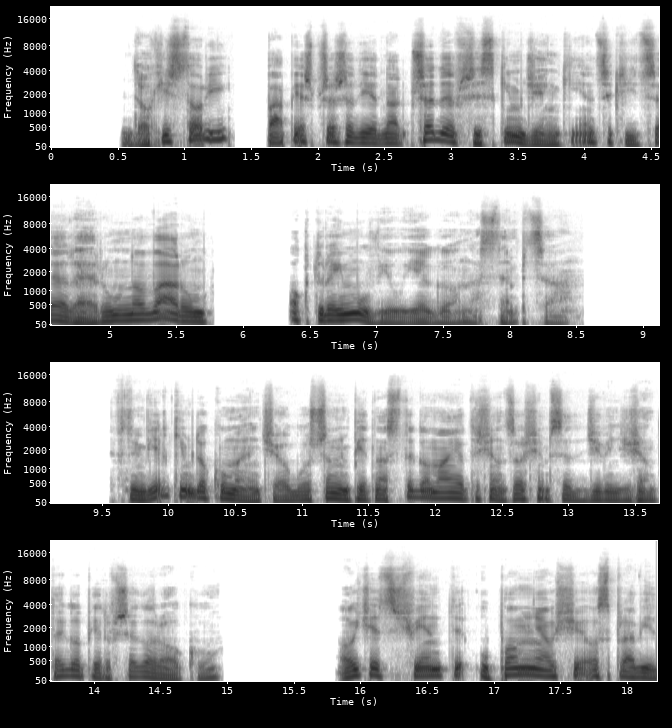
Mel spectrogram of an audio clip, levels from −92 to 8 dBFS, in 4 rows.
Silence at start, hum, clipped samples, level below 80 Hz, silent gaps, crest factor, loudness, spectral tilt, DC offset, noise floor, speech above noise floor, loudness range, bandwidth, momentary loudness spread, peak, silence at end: 0.55 s; none; under 0.1%; -34 dBFS; 1.38-1.63 s, 5.79-6.35 s, 8.56-9.57 s, 14.98-15.82 s; 14 dB; -20 LUFS; -6.5 dB/octave; under 0.1%; under -90 dBFS; over 71 dB; 4 LU; 11.5 kHz; 12 LU; -6 dBFS; 0 s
